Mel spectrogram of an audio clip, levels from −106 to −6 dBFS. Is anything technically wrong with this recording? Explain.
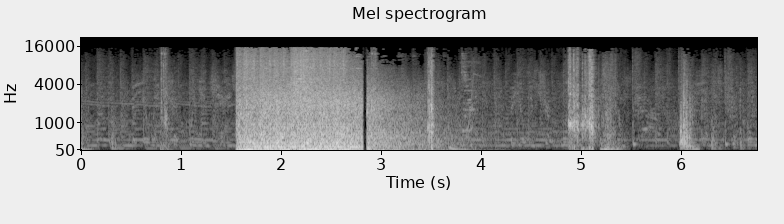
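Yes. A gap at a join of encoded pieces runs from 2.82 to 2.86 s, a 45 ms silence where separately encoded segments were butted together with their encoder delay and end padding left in. It shows as a blank vertical strip in the spectrogram and a flatline in the waveform, edges smeared, before the sound resumes where it stopped.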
